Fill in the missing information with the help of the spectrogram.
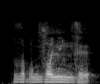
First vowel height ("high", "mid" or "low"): high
